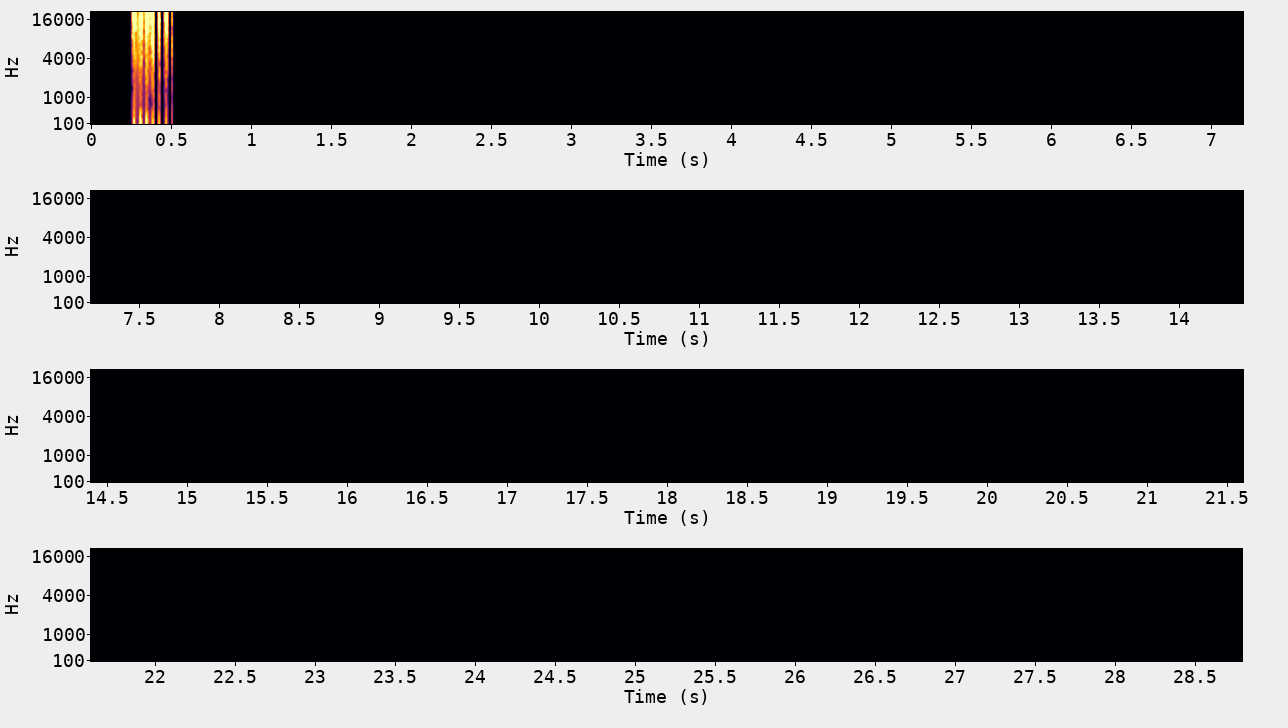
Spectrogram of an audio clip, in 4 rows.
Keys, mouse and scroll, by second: 3.0-4.6 drag, 4.8-9.1 middle drag, 9.1-10.5 shift+drag, 10.7-17.0 drag, 18.0 middle click, 18.7 Tab, 25.9-28.7 shift+drag.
